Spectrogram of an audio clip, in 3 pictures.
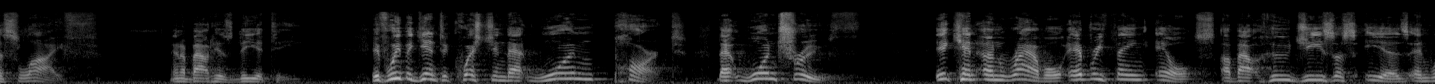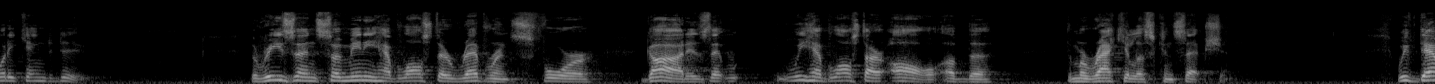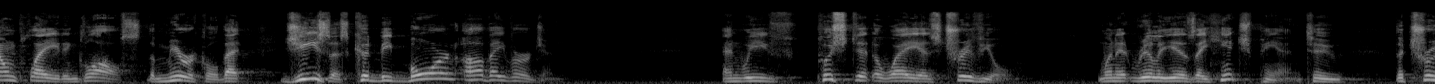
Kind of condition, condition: setting, large echoing room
